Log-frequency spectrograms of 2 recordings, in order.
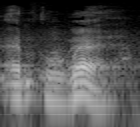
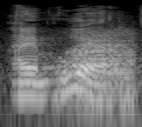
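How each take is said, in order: First: I and am are joined into one syllable. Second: The words I and am are said separately. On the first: The speaker calls it right. "tapi I'm aware" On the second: The speaker calls it wrong. "orang Inggris ngomongnya nggak I am aware"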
